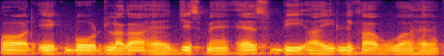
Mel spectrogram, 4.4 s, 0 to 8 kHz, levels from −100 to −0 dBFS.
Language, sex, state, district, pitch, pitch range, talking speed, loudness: Hindi, male, Delhi, New Delhi, 105 Hz, 105-110 Hz, 150 wpm, -14 LUFS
